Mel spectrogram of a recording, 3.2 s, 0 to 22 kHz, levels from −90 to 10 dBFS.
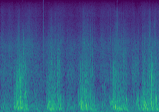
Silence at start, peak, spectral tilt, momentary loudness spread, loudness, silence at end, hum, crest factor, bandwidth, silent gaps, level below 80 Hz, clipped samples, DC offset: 0 s; -4 dBFS; -6.5 dB/octave; 8 LU; -26 LUFS; 0 s; none; 20 dB; over 20 kHz; none; -42 dBFS; under 0.1%; under 0.1%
